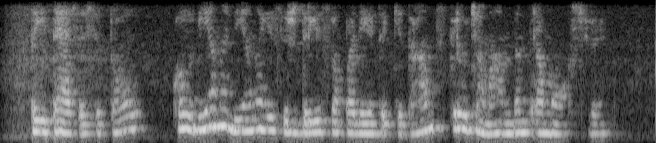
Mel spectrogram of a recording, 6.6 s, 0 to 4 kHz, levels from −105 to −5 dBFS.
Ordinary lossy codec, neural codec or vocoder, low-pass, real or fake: Opus, 64 kbps; vocoder, 44.1 kHz, 128 mel bands every 256 samples, BigVGAN v2; 3.6 kHz; fake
